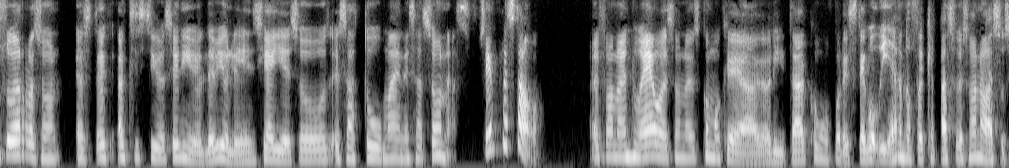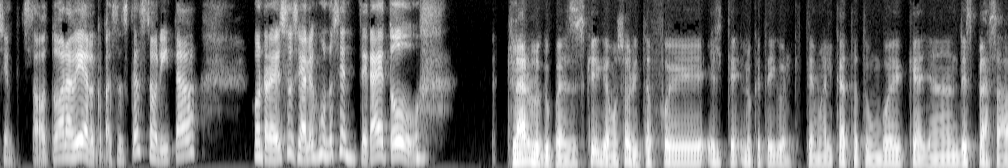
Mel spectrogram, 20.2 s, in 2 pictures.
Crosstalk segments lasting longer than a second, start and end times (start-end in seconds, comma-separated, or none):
none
